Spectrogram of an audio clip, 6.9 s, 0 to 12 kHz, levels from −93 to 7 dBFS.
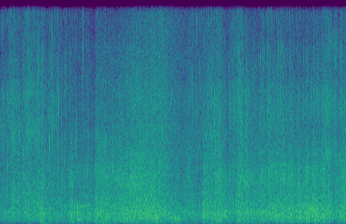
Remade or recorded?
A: recorded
